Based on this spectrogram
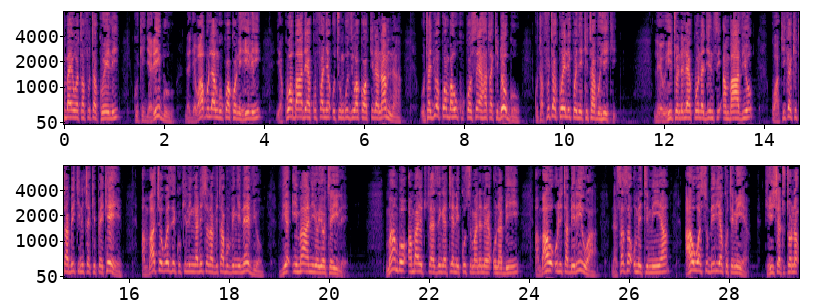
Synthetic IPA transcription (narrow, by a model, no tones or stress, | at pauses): mbajɛwatafutakwɛli | kukiʄa̰ɾiɓṵ | na̰ʄa̰waɓulaŋɡukwakɔniɦili | ja̰kuwaɓaːɗajakufaɲaʔut͡ʃuŋɡuziwakɔwakilanamna̰ | ṵtaʄuakwambahukukɔsɛaɦatakiɗɔɠɔ̰ | kutafutakwɛlikwɛɲɛkitaɓuhiki | lɛ̰ɔhiːtuɛndɛlɛakuɔnaʄinsiʔambavjɔ | kwa̰ha̰kikakitabɓuhikinit͡ʃakipɛkɛː | a̰mbat͡ʃɔuwɛzɛkukiliŋɡaniʃanavitaɓuviŋɡinɛvjɔ̰ | vjaʔimanijɔjɔtɛilɛ̰ | mambɔʔambajɔtu̥tajaziŋɡatianikuhusumanɛnɔjaʔunaɓiː | a̰mbaɔʔulitaɓiɾiwa̰ | na̰sas̬aʔumɛtimia | auwasuɓiɾiakutimia̰ | kiʃatu̥taɔna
